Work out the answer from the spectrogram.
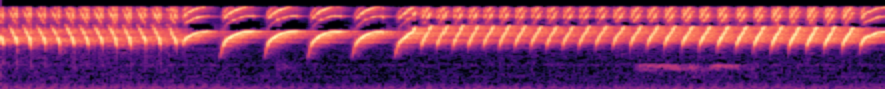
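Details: Canary song for prompting young canaries to sing: a dense high trill, a run of looping down-curved whistles, then a steady rapid rolling trill over a faint low hum.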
